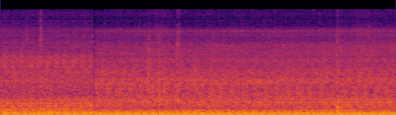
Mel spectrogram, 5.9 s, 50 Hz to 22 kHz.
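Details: Ford 7.3 Powerstroke diesel after replacing suspected bad crankshaft position (CPS) sensor for cutting out/no start: even steady rumble, no stumbles or cut-outs over six seconds; smooth healthy idle after fix.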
